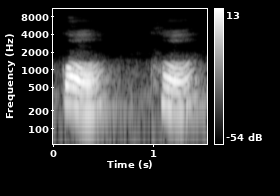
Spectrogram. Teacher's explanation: এ জাতীয় ধ্বনি উচ্চারণকালে জিহ্বার মূল তালুর কোমল অংশ স্পর্শ করে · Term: কণ্ঠ ধ্বনি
